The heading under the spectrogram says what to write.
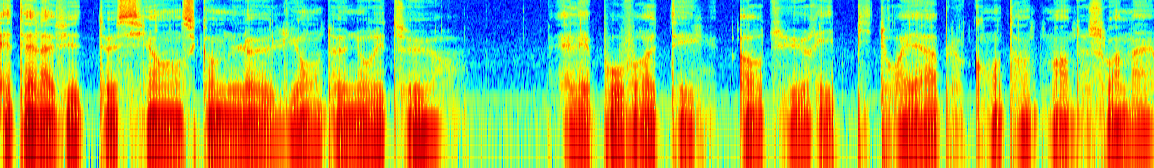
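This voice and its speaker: A soft-spoken man is whispering in a calm tone. The sound is dry and close with no echo, and his voice is somewhat breathy. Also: fairly slow pace. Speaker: ASMR reader. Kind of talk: soft-spoken ASMR philosophy reading. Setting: studio, close microphone. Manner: soft-spoken, whispery, calm.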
